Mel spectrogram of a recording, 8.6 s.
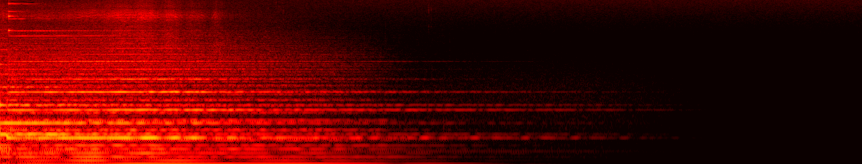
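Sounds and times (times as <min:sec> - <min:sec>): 
instrumental music: 0:00.0 - 0:04.7.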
